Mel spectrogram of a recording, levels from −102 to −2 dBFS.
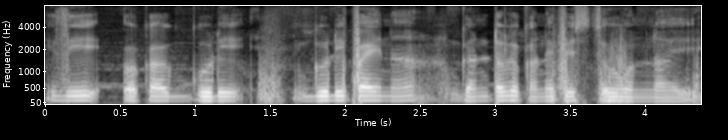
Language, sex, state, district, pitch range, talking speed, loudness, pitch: Telugu, male, Andhra Pradesh, Sri Satya Sai, 120-130 Hz, 110 wpm, -17 LUFS, 125 Hz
